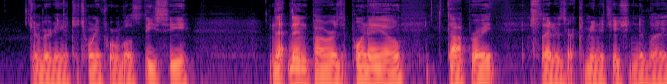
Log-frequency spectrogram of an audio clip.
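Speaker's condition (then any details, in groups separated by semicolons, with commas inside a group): No condition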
